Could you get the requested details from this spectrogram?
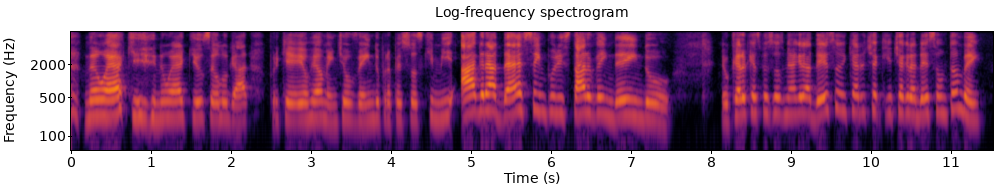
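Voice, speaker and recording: In a quiet setting, a woman with a fairly high pitch talks at a moderate pace in an animated tone with ordinary pitch variation. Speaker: online marketing teacher. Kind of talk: online lecture. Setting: recorded video class.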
